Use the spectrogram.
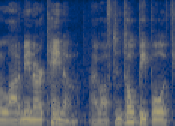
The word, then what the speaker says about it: Arcanum: I always pronounced Arcanum, but it's Arcanum.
